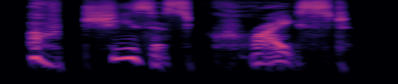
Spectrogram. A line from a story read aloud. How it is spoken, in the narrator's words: Elaine muttered, her headache near splitting now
